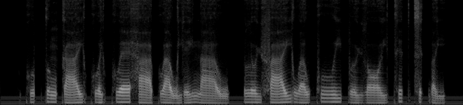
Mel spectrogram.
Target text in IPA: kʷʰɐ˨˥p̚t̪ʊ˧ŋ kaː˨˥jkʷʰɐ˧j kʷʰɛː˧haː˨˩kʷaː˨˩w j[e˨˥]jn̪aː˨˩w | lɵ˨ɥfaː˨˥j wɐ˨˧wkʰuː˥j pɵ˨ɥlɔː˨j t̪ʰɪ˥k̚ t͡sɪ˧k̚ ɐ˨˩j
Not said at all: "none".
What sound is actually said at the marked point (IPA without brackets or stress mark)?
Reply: e˨˥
